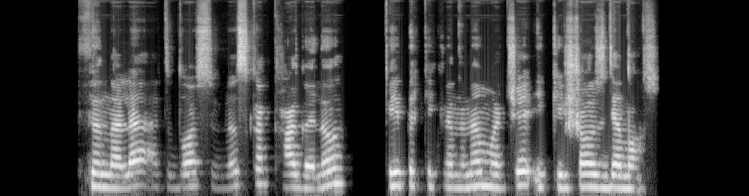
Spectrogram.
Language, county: Lithuanian, Vilnius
